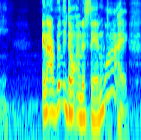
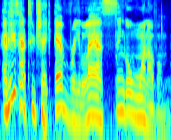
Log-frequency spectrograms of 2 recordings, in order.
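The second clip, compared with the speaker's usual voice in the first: ordinary talk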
